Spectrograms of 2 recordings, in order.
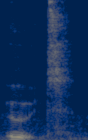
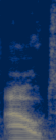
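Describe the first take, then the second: First: The vowel sounds closer to 'oo', Canadian-style. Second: The vowel sounds like the American 'ow'. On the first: The speaker calls it right. "Canadian way" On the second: The speaker calls it wrong. "It's not out, Americans"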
